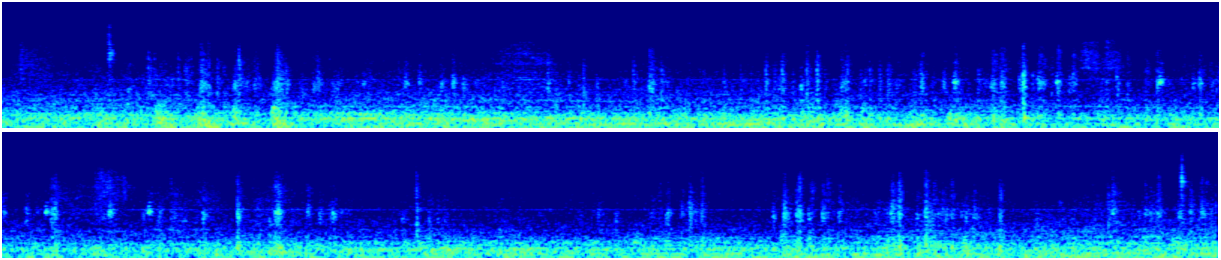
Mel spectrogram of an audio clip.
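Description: Steady tyre and road noise inside the cabin of a Tesla Model Y electric car on the move, with no engine sound, and scattered faint clicks and ticks over it.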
